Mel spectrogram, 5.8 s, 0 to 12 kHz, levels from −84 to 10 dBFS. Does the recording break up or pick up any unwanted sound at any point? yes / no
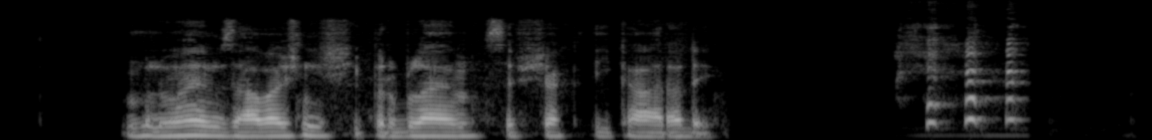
yes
